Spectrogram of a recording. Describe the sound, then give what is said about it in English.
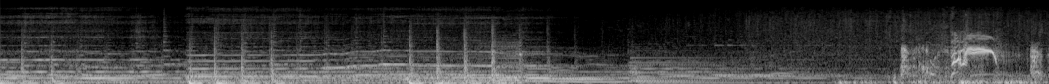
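A female dog barks in a quick series of sharp bursts over a dense, noisy background, then lets out high, wavering whimpers toward the end. “Give her your hand. What? The dog. Let her sniff you and she'll calm down.”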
